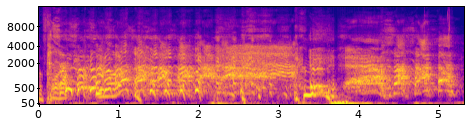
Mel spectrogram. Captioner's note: laugh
